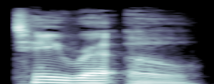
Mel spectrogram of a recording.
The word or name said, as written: τηρεω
